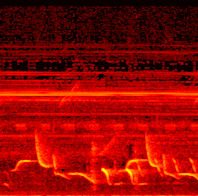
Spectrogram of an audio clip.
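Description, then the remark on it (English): A male and a female bird sing an antiphonal duet as a territorial display, each singing a different song in clear whistled phrases sliding up and down in quick back-and-forth succession. The singing is fairly loud over a faint steady hiss, with no talking. “It's an antiphonal duet where the male and female are singing different songs.”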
